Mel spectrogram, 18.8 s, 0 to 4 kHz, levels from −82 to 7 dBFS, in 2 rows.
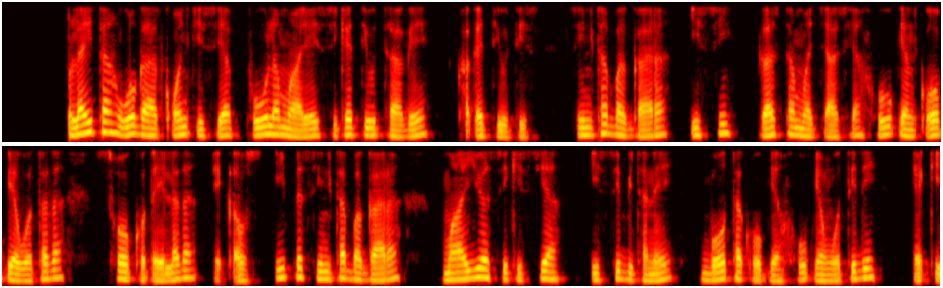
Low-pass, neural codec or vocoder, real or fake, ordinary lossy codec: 3.6 kHz; codec, 16 kHz, 4.8 kbps, FACodec; fake; AAC, 32 kbps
